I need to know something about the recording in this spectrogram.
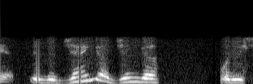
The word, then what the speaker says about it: Jenga: Is it Jenga? What do you say? I say Jenga with an E, not Jang with an A. Jenga. I was saying Jenga, but it's Jenga.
